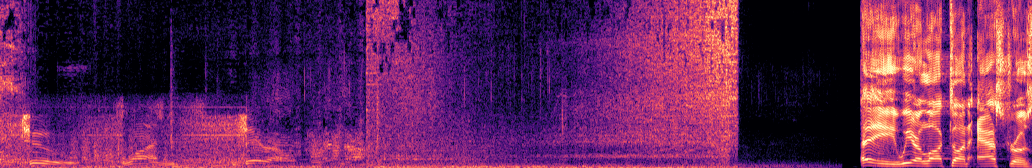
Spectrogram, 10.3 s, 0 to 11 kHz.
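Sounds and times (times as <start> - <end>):
rocket engine ignition and launch: 0.1 - 8.5
speech: 8.7 - 10.3.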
